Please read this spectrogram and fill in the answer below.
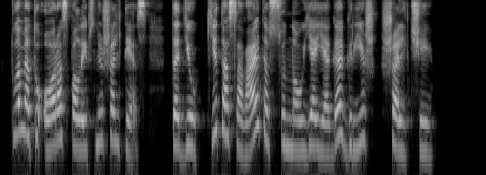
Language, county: Lithuanian, Klaipėda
